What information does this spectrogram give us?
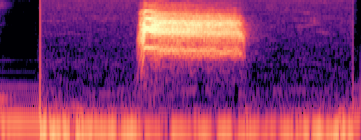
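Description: A Burrowing Owl gives a single harsh, hissing screech lasting about half a second.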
